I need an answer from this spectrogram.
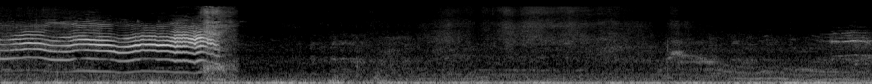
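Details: Stray street cats squaring off in a fight; a loud, long wavering yowl for two seconds ends in a sharp hiss, then quieter faint yowls under constant low traffic hum.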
